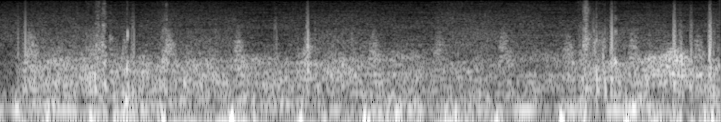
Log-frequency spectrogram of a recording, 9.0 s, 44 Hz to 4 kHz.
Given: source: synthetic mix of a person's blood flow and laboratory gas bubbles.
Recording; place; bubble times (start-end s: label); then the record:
Doppler ultrasound of blood flow; subclavian vein
1.06-1.70 s: bubbles
1.97-2.12 s: bubbles
7.23-7.64 s: bubbles
7.67-7.75 s: bubbles
From the record:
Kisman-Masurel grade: 222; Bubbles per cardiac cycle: several, 3 to 8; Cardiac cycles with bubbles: 10 to 50%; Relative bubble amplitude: moderate (0.250 to 0.450); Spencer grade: 2 (many but less than half of the cardiac periods contain bubble signals, singularly or in groups); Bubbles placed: anywhere in the cardiac cycle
